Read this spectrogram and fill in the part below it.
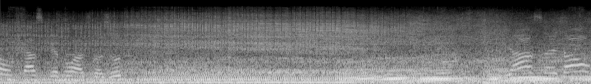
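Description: A motocross bike engine idles and revs loudly nearby on an enduro outing, a rough continuous drone with rising throttle blips, while someone speaks over it.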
